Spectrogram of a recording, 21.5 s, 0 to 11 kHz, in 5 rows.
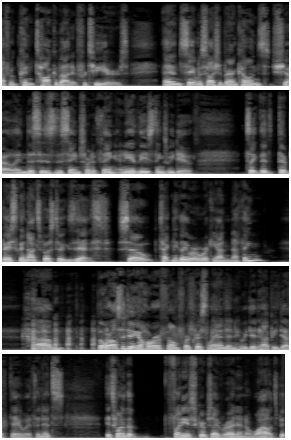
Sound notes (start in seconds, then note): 13.2 laughing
